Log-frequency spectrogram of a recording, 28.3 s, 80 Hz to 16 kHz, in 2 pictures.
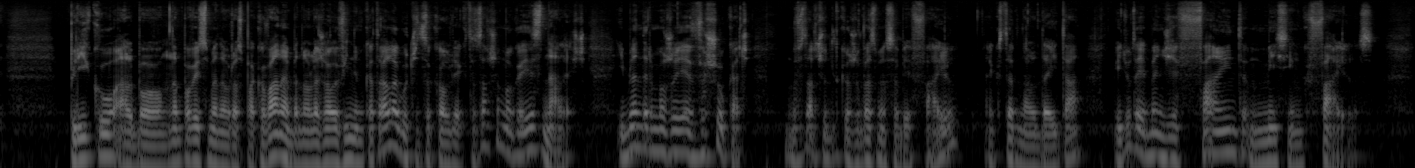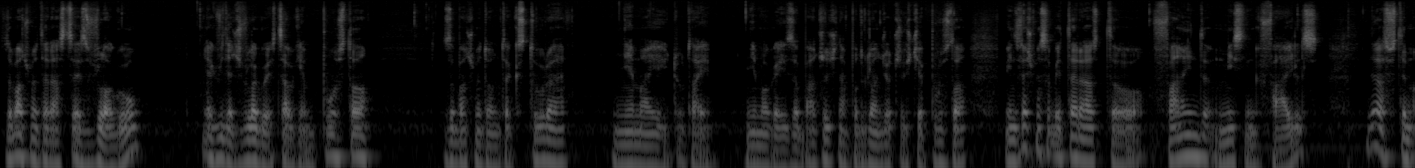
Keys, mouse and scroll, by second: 6.7 middle click, 8.5 click, 10.2 click, 15.3 click, 18.2 click, 19.0-19.6 scroll down 2, 19.8 scroll down 2, 22.3-22.7 scroll up 2, 24.3 click, 25.6 click, 27.1 click.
